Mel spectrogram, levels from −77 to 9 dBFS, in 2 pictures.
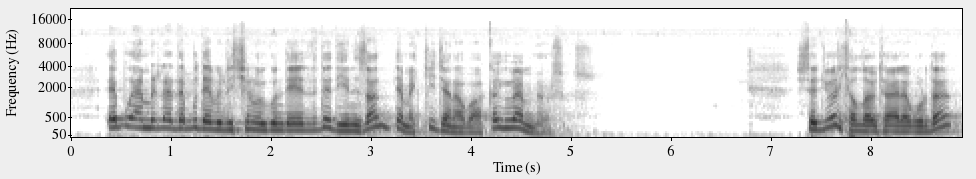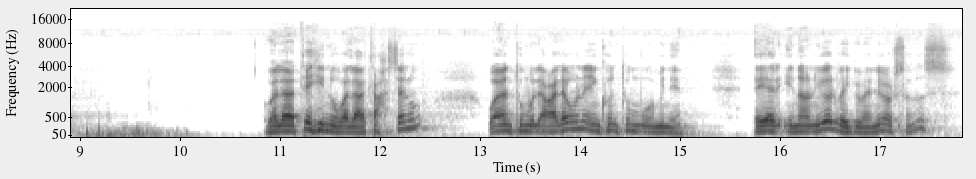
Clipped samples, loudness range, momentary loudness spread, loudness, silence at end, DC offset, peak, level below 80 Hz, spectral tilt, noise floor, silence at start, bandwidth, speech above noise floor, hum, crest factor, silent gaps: under 0.1%; 5 LU; 15 LU; -22 LUFS; 0.15 s; under 0.1%; -4 dBFS; -52 dBFS; -7 dB/octave; -64 dBFS; 0.35 s; 14.5 kHz; 42 dB; none; 20 dB; none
